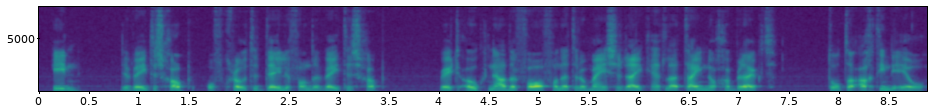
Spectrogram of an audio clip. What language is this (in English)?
Dutch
